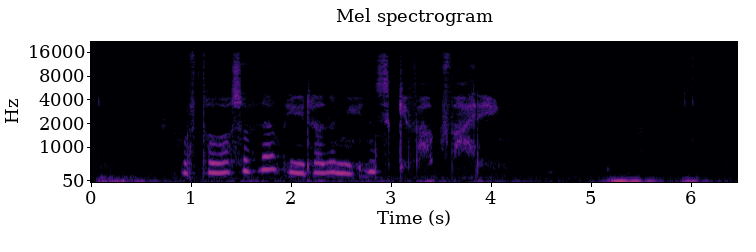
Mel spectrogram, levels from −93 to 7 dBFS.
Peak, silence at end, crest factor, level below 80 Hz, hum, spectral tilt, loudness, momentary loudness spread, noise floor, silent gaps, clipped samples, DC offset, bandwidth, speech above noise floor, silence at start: -38 dBFS; 0.3 s; 18 dB; -64 dBFS; none; -3 dB/octave; -55 LUFS; 11 LU; -86 dBFS; none; under 0.1%; under 0.1%; 16 kHz; 32 dB; 0.05 s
